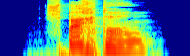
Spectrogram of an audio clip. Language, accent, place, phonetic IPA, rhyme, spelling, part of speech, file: German, Germany, Berlin, [ˈʃpaxtl̩n], -axtl̩n, spachteln, verb, De-spachteln.ogg
- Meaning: 1. to apply paint or plaster 2. to eat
